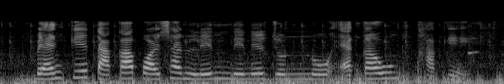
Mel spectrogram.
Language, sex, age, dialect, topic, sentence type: Bengali, female, 25-30, Northern/Varendri, banking, statement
